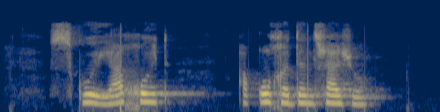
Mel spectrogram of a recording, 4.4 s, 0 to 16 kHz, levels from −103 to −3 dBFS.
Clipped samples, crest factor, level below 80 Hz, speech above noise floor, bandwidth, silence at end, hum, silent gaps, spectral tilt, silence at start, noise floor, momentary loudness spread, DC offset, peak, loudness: under 0.1%; 18 dB; -68 dBFS; 49 dB; 8 kHz; 0.7 s; none; none; -5 dB/octave; 0.55 s; -81 dBFS; 18 LU; under 0.1%; -16 dBFS; -33 LUFS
